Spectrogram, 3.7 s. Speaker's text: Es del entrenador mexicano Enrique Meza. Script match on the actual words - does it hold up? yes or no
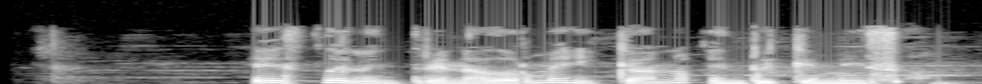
yes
